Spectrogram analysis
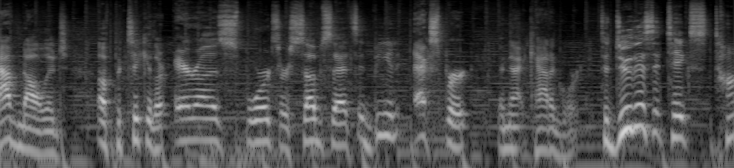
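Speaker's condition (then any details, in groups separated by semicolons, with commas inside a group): No condition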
